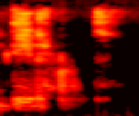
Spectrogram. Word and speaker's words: David Arnold: and um, I'm on Instagram at I am David Arnold. – Okay, and and that's spelled standard D A V I D and then A R N O L D.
